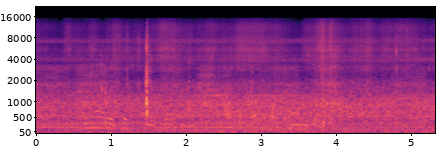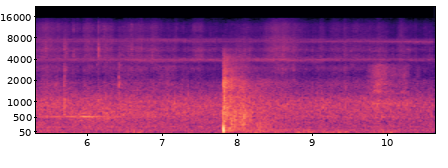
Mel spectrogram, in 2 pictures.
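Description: A single sharp, loud bang about eight seconds in, with a brief ring after it, over the rustle of footsteps through dry grass.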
